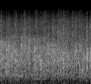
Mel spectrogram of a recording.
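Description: Steady, dense audience applause at a school quiz semifinal in Riga, a continuous wash of many hands clapping at even loudness throughout.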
